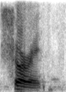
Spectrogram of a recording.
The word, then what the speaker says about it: Shorey: Shorey. – How do you spell that? – S-H-O-R-E-Y.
